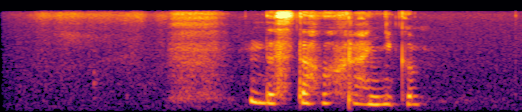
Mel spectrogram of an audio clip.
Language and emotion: Russian, sad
